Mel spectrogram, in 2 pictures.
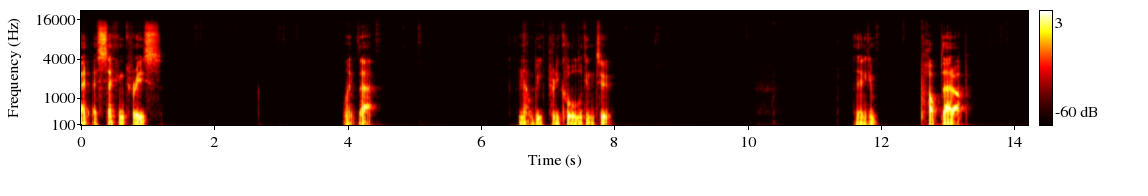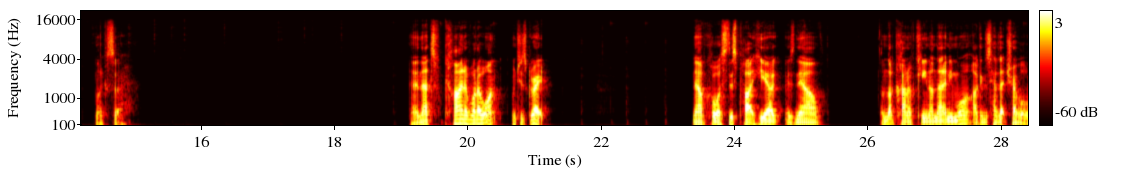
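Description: A man talks into a close microphone in short, calm bursts.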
